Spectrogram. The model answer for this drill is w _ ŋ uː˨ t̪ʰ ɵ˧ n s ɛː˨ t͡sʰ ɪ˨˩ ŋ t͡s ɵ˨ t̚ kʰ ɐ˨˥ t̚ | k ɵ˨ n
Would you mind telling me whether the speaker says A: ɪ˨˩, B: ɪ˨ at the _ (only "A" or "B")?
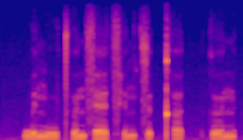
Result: B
